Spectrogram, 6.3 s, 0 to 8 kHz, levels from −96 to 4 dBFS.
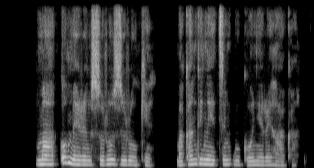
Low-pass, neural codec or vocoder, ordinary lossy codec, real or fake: none; codec, 16 kHz, 4.8 kbps, FACodec; none; fake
